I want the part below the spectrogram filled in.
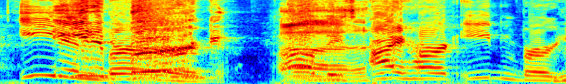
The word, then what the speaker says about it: Edinburgh: Way to pronounce it really correctly for Is that right? – Is it Edinburgh? – Edinburgh. – Fuck. Sorry.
